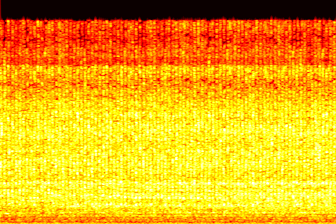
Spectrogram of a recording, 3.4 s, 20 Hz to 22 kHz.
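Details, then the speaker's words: 2019 Audi TT 2.0 TFSI, about 50,000 miles, engine light and hesitation: idle with an irregular stumble breaking the rhythm; cylinder 1 misfire, scope waveforms suggest a faulty spark plug. "So it is struggling to spark or run correctly due to the misfire. So the misfire is currently happening at idle as well, which is good for us if we can test for it."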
